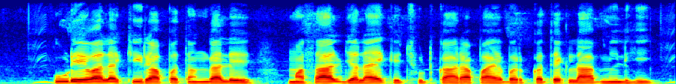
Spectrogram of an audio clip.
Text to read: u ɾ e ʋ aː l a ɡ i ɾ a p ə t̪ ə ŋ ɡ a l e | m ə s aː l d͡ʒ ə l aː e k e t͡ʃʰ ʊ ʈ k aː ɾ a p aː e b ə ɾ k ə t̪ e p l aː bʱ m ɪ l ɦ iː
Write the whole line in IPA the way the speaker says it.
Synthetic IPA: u ɽ e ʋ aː l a k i ɾ a p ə t̪ ə ŋ ɡ a l e | m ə s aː l d͡ʒ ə l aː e k e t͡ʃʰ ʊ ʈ k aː ɾ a p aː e b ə ɾ k ə t̪ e k l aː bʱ m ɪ l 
